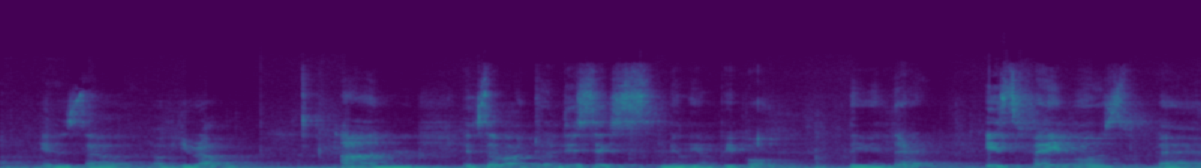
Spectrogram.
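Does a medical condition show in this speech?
No.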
